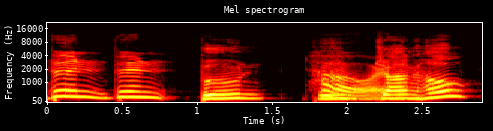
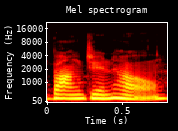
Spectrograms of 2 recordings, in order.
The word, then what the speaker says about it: Bong Joon-ho: Boon Jong-ho?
